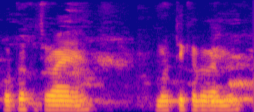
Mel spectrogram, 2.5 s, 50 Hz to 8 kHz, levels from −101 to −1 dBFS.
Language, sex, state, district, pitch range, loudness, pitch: Hindi, male, Bihar, Begusarai, 115-135 Hz, -21 LUFS, 120 Hz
